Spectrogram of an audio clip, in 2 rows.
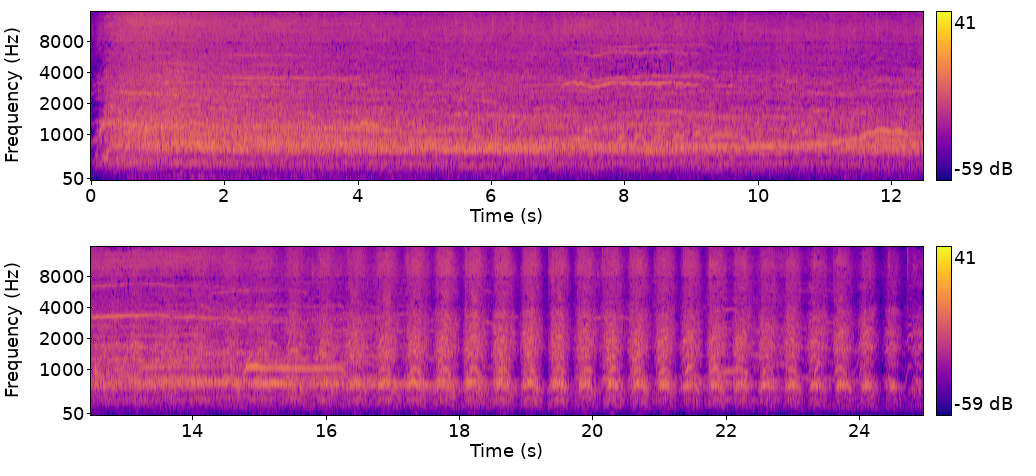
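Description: A large crowd in St. Petersburg roars, cheers and shouts loudly and without pause, its noise measured at 117.1 decibels in a crowd vote, then the noise turns into a fast, steady rhythmic pulsing, like unison clapping or chanting, for the final ten seconds.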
